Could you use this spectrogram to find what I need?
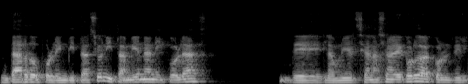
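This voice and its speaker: Fairly low-pitched man with fairly even intonation against a quiet background. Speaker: university international relations director. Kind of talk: presentation.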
